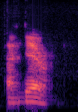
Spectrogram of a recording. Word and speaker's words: Pandaren: Yeah, but you said it wrong. – Wait, how do you say the World of Warcraft phrase? – Pandaren. – What did I say? – Pandering. – No, I also said Pandaren.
